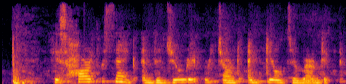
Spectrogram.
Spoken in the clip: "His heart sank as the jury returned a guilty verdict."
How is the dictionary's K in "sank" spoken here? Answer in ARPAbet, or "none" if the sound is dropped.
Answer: K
